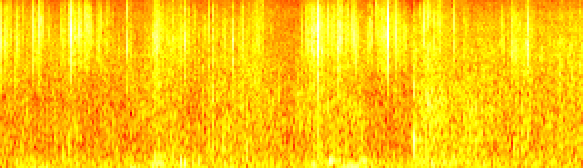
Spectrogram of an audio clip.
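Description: Fingertips and nails rubbing and scratching over a lace dress and its band of rhinestone gems, making soft, scratchy rustles in short clusters, the strongest between two and three seconds in.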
